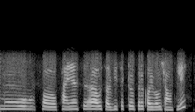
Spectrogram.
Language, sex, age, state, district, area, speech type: Odia, female, 18-30, Odisha, Sundergarh, urban, conversation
